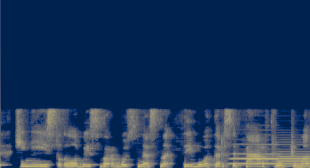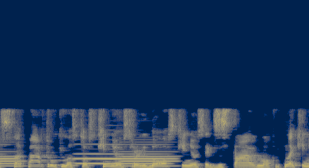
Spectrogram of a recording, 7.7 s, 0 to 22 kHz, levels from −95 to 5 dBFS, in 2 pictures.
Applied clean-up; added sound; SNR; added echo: classical method Wiener filter.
